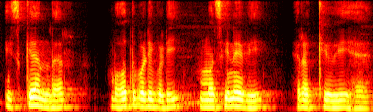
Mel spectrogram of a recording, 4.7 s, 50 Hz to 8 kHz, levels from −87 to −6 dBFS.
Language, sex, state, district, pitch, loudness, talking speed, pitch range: Hindi, male, Uttar Pradesh, Saharanpur, 140 Hz, -17 LUFS, 130 wpm, 135-150 Hz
